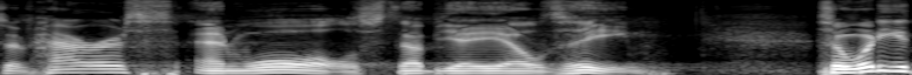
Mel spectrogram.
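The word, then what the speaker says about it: Walz's: the human voice so do we say Harris uh economic um plans policies do we we say walls military service I don't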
